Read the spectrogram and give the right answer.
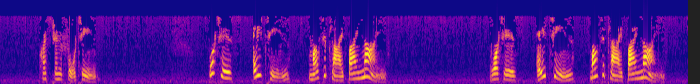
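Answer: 162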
